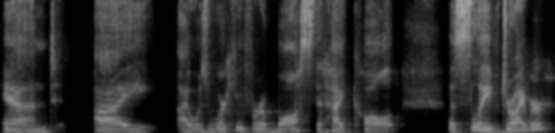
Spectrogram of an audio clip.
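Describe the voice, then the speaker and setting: A man in his thirties from Nigeria, a podcast guest telling his life story in a relaxed, friendly way. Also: mid-range voice, slow pace. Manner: relaxed and friendly, laughs easily. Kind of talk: casual storytelling.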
